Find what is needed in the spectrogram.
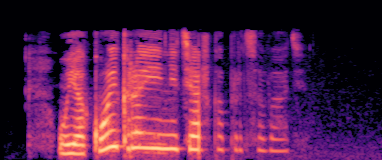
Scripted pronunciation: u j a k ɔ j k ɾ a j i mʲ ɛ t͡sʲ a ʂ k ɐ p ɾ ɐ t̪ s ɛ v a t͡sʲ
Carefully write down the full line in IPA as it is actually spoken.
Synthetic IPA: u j a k ɔ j k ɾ a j i nʲ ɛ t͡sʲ a ʂ k ɐ p ɾ ɐ t̪ s a v a t͡sʲ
